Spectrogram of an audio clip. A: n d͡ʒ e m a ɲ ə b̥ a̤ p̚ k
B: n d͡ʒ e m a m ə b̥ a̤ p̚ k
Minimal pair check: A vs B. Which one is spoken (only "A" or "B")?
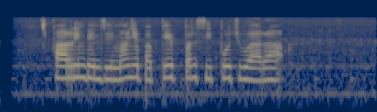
A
